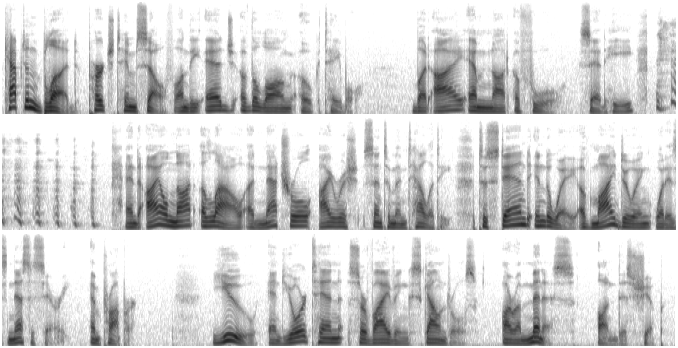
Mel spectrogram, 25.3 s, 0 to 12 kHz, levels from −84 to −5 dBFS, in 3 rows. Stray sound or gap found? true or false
true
